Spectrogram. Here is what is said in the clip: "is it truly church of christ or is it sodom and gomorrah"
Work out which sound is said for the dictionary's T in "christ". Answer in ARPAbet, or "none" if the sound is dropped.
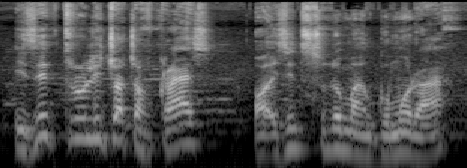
T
